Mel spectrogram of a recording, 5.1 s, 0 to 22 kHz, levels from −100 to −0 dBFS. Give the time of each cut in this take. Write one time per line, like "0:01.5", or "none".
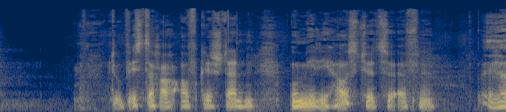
none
